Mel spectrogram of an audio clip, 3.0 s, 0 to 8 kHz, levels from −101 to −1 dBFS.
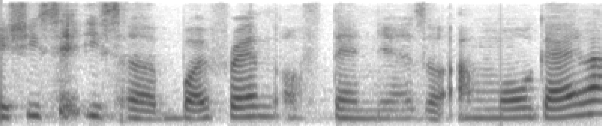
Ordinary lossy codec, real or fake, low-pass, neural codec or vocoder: AAC, 48 kbps; fake; 7.2 kHz; codec, 24 kHz, 0.9 kbps, WavTokenizer, medium speech release version 1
